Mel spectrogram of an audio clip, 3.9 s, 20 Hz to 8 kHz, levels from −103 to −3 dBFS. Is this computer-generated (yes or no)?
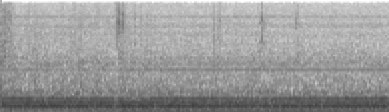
no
